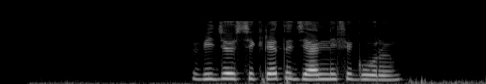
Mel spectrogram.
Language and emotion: Russian, neutral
